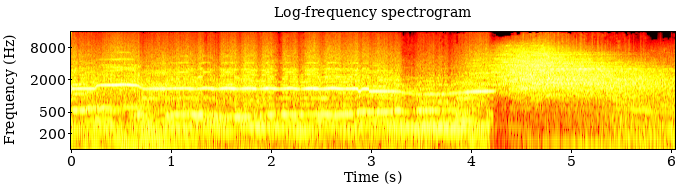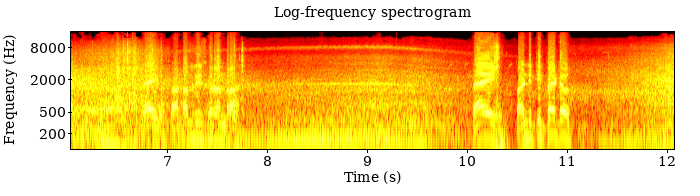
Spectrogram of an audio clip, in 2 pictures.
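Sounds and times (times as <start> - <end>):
film music with sustained tones: 0.0 - 6.3
street traffic noise: 4.6 - 12.0.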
